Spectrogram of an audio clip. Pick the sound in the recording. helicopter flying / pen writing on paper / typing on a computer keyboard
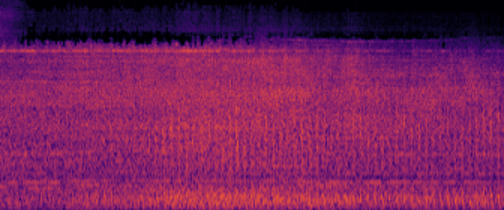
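helicopter flying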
